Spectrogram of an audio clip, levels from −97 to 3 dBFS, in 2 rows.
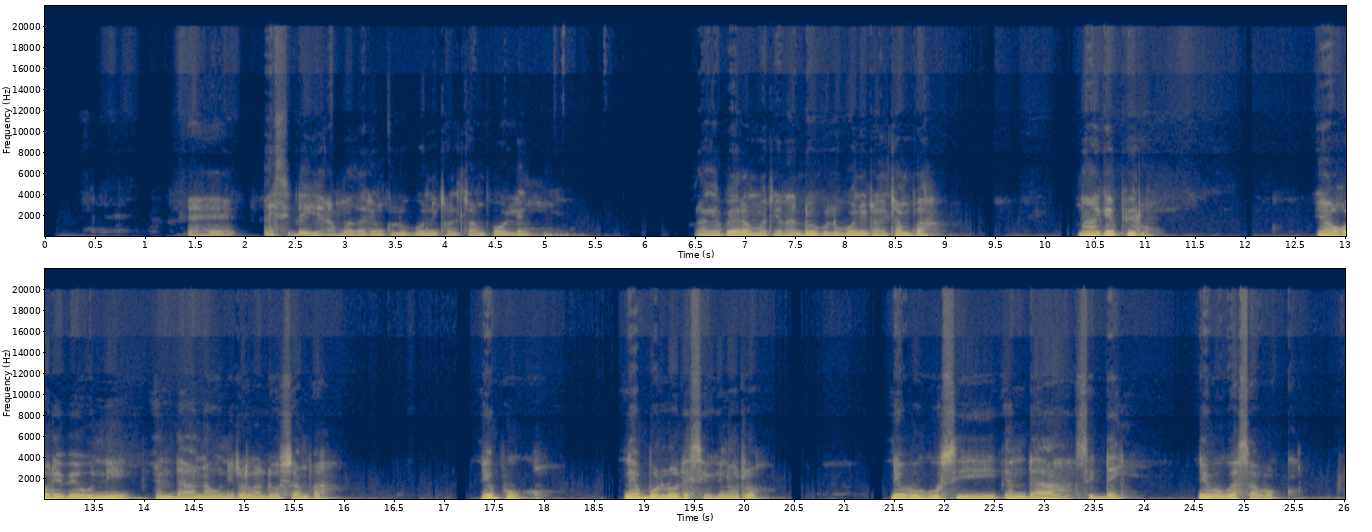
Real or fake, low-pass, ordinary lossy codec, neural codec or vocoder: real; 19.8 kHz; Opus, 24 kbps; none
